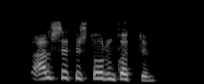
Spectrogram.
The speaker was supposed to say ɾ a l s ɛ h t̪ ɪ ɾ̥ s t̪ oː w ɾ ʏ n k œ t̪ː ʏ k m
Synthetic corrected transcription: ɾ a l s ɛ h t̪ ɪ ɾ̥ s t̪ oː w ɾ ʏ m k œ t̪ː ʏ m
